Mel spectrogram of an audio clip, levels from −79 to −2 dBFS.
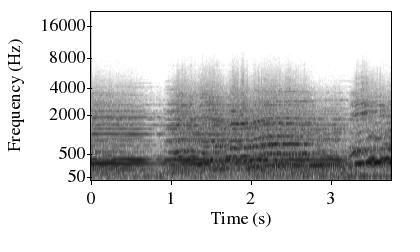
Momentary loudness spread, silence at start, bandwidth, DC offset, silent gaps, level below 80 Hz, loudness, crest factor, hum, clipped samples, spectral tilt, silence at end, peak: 4 LU; 0 s; 6.6 kHz; under 0.1%; none; -32 dBFS; -15 LUFS; 8 dB; none; under 0.1%; -8 dB/octave; 0 s; -8 dBFS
